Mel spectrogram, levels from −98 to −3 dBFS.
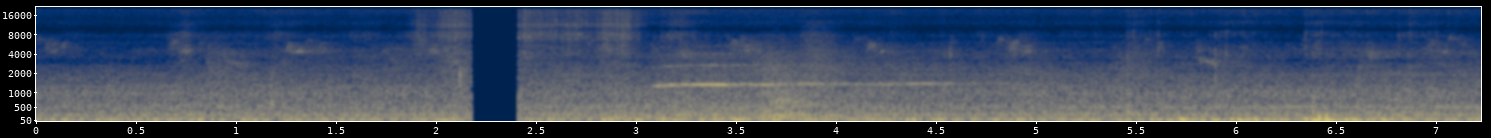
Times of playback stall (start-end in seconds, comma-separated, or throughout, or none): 2.19-2.42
